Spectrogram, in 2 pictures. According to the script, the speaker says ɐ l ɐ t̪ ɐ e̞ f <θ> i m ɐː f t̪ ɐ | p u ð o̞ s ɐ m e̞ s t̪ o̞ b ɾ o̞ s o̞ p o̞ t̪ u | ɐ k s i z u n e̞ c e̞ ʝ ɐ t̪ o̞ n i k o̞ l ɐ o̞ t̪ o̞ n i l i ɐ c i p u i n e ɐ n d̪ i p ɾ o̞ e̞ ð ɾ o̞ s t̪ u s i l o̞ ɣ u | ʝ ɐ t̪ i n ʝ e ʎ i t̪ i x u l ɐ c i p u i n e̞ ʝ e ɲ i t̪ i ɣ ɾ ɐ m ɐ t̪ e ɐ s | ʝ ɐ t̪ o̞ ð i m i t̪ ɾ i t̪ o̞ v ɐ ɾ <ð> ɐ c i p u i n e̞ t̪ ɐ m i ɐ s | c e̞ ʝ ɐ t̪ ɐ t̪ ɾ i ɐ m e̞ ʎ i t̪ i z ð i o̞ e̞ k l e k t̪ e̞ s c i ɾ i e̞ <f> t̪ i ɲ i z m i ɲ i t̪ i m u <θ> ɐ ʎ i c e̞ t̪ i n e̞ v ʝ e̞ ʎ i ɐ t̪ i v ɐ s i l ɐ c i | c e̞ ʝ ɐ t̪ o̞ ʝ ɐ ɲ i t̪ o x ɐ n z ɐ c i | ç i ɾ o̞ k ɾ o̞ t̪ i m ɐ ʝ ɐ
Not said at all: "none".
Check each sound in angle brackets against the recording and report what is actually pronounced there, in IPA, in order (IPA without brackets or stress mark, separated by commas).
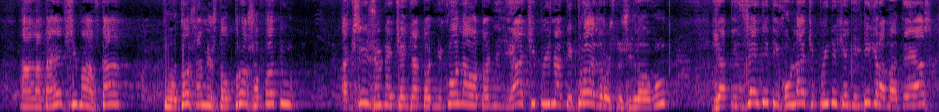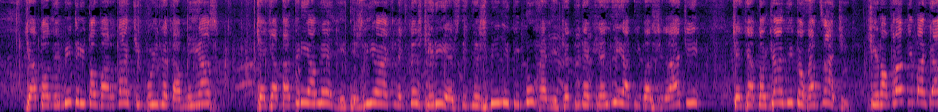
s, ð, s, x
